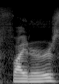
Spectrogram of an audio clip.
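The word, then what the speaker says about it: FighterZ: Kebabs mentions Fighter Z is pronounced fighters, like in the 90s.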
